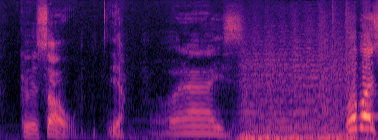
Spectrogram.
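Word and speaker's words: Curaçao: I realized, of course, that the C has an accent, and of course it is pronounced with a S song, Curacao.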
